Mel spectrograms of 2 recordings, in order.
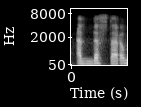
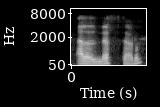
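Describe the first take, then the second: First: The L merges into a doubled D sound. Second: The L is clearly pronounced before the D. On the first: The speaker calls it right. "harus seperti itu" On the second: The speaker calls it wrong. "bukan al-daftaru"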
